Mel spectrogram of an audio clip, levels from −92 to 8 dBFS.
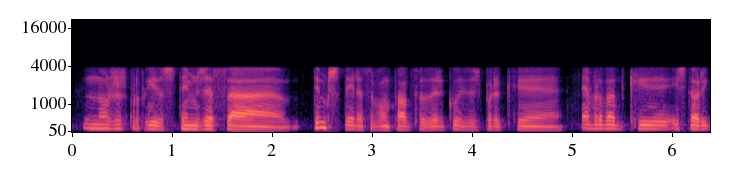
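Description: Throughout, the speech carries Bluetooth CVSD headset codec damage: band-limited to roughly 150 Hz–3.7 kHz, nothing above 3.8 kHz, scratchy sibilants and granular hiss from the one-bit delta coding.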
